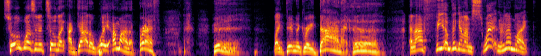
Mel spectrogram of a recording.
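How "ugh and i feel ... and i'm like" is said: usual speaking voice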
